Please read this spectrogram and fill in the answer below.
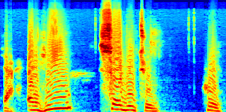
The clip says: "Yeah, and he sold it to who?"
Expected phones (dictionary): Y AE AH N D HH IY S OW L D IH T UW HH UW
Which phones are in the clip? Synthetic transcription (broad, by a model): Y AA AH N HH IY S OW D IH T UW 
